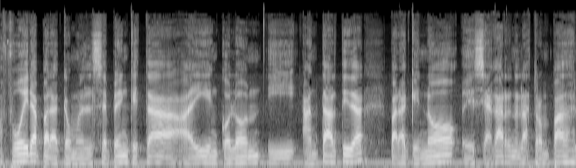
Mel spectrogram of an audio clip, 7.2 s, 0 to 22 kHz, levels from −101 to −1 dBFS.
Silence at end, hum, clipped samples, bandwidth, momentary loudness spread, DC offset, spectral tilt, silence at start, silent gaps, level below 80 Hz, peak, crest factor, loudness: 0 s; none; under 0.1%; 17 kHz; 8 LU; under 0.1%; -4 dB/octave; 0 s; none; -44 dBFS; -4 dBFS; 16 dB; -20 LUFS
